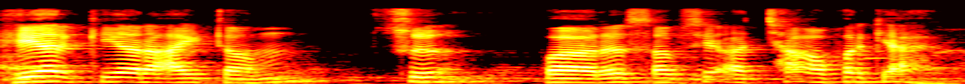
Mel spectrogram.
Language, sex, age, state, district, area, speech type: Hindi, male, 30-45, Bihar, Muzaffarpur, rural, read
